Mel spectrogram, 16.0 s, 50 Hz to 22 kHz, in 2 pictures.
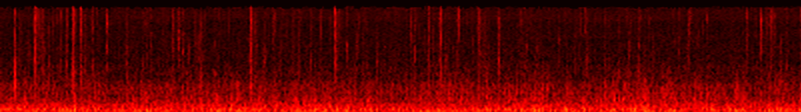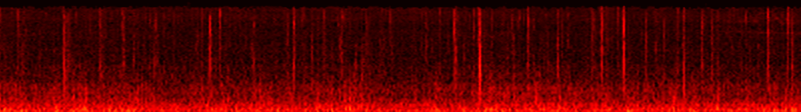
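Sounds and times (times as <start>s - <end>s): wood fire crackling and popping: 0.0s - 16.0s.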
